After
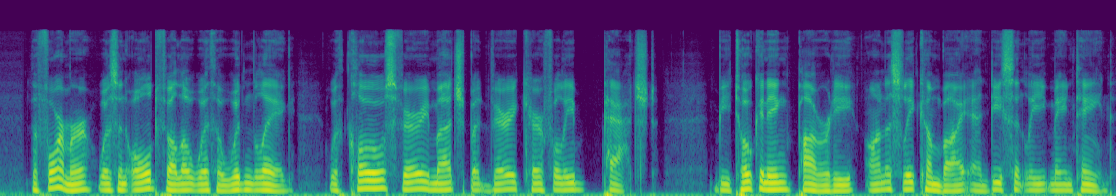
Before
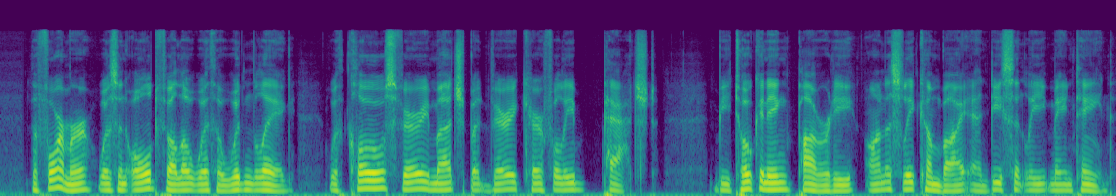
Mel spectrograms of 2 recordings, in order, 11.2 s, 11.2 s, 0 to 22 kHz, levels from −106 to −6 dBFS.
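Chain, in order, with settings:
low-shelf EQ 350 Hz +7 dB
level −1 dB

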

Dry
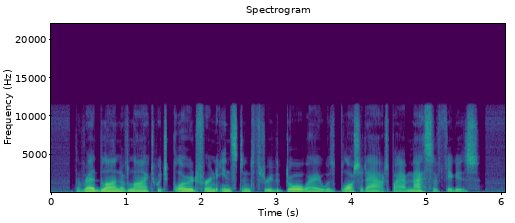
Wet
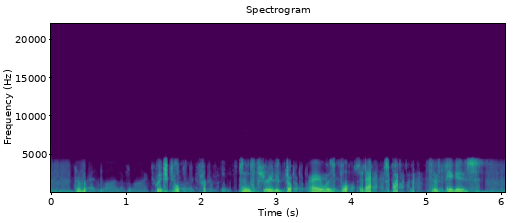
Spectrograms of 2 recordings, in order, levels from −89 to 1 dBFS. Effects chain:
0:02.72–0:04.99: low-shelf EQ 100 Hz −6.5 dB
gate with flip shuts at −13 dBFS, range −35 dB
feedback echo with a high-pass in the loop 84 ms, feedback 48%, high-pass 540 Hz, level −17 dB
one-pitch LPC vocoder at 8 kHz 130 Hz
level +6.5 dB

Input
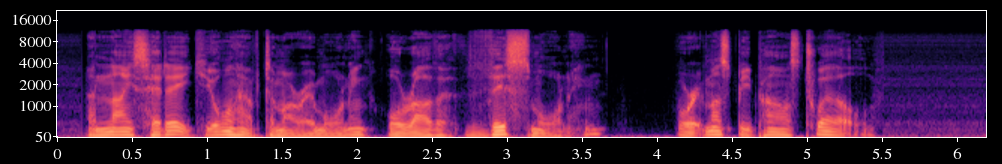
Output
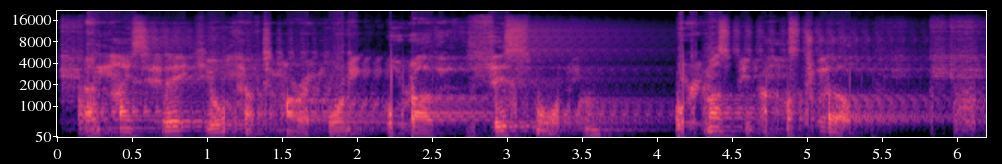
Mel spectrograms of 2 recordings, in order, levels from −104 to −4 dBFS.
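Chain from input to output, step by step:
partials spread apart or drawn together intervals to 113%
high-pass filter 61 Hz 24 dB per octave
noise gate with hold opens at −55 dBFS
auto-filter high-pass square 3.6 Hz 810–3,000 Hz
in parallel at −11.5 dB: centre clipping without the shift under −44 dBFS
on the sum: mains-hum notches 50/100/150 Hz
on a send: feedback echo with a high-pass in the loop 78 ms, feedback 62%, high-pass 200 Hz, level −14.5 dB
on the sum: multiband upward and downward compressor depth 100%
level −2 dB

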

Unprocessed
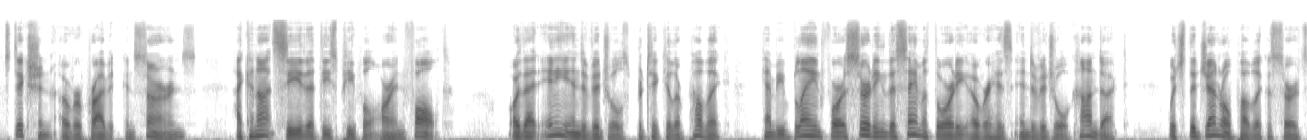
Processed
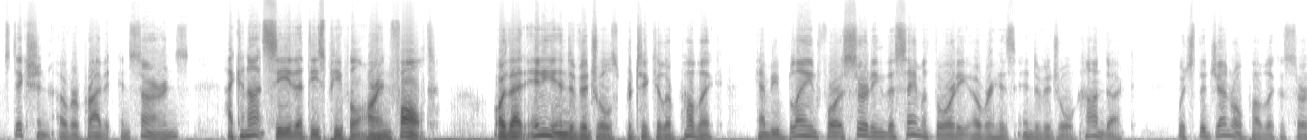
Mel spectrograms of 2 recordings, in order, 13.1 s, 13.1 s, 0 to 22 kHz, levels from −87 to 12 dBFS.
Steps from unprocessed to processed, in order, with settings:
source passing by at 0:04.50, 13 m/s, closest 10 metres
power curve on the samples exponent 0.7
one half of a high-frequency compander decoder only

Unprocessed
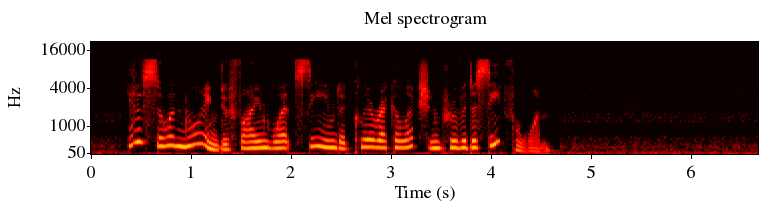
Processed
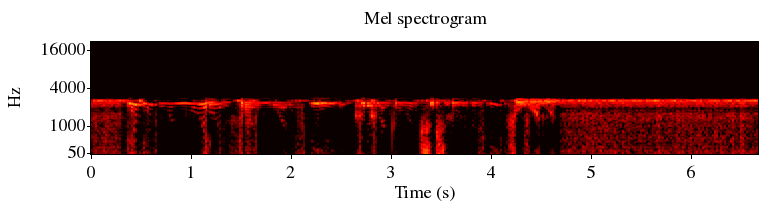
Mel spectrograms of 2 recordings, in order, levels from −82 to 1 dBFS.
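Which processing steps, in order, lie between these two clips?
gate with flip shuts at −27 dBFS, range −35 dB
comb filter 7.3 ms, depth 60%
downward compressor 3 to 1, threshold −55 dBFS, peak gain reduction 18.5 dB
high-frequency loss of the air 78 metres
voice inversion scrambler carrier 3,200 Hz
low-shelf EQ 330 Hz +4 dB
pitch shifter −4 semitones
single-tap delay 150 ms −14.5 dB
level that may fall only so fast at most 89 dB per second
level +15 dB

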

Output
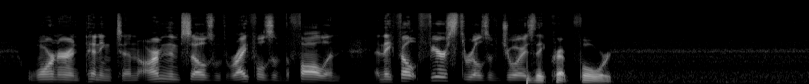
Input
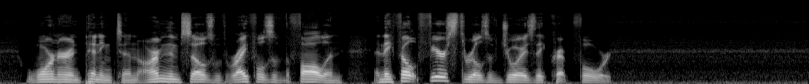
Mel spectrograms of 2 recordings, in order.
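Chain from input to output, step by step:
high-pass filter 1,000 Hz 12 dB per octave, from 0:05.27 200 Hz
level −4.5 dB

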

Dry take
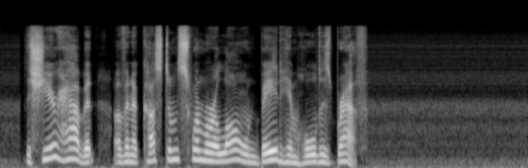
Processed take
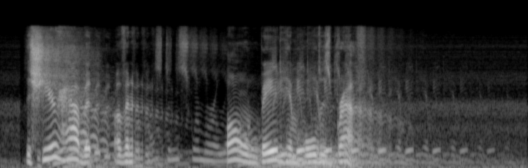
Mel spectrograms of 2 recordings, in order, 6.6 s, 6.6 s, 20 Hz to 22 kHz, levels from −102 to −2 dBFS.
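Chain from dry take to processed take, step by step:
0:01.65–0:02.84: guitar amp tone stack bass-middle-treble 10-0-1
0:03.36–0:03.80: delay throw 340 ms, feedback 60%, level −7 dB
echo with shifted repeats 124 ms, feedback 59%, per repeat −96 Hz, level −13 dB
level −6.5 dB

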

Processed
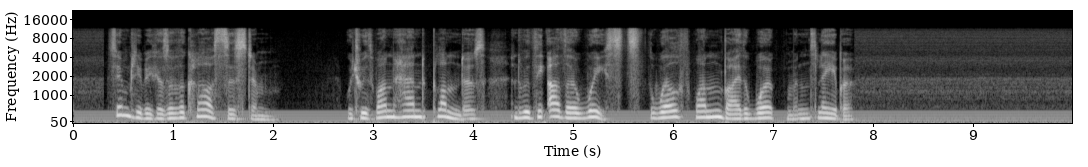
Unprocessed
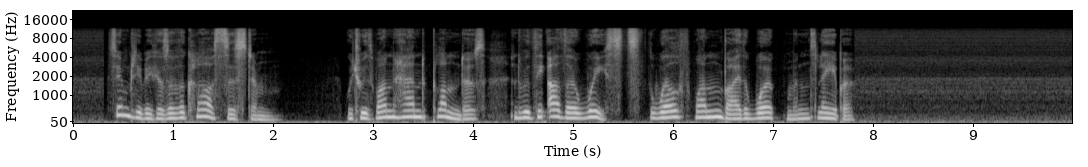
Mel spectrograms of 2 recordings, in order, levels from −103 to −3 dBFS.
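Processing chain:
mains-hum notches 50/100/150 Hz
hum with harmonics 100 Hz, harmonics 4, −49 dBFS −2 dB per octave
level +7 dB

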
